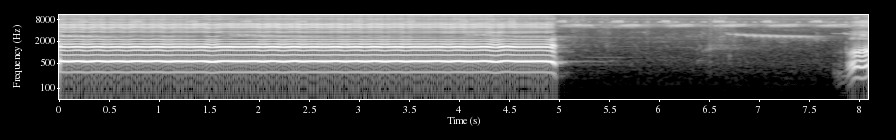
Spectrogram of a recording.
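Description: A Bengali folk singer holds one long, steady note on an "oho" for about five seconds. It cuts off suddenly, leaving near silence until the singing starts again at the very end.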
